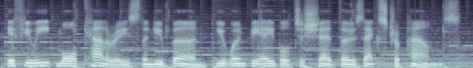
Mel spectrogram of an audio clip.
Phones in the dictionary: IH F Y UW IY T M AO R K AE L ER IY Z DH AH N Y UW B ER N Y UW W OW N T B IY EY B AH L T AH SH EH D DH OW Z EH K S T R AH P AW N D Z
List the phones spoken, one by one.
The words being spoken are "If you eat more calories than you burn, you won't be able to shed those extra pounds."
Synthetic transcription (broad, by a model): IH F Y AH IY T M AO R K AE L ER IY Z DH AH N Y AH B ER N Y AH W OW N B IY EY B AH L T AH SH EH D DH OW Z EH K S T R AH P AW N D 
